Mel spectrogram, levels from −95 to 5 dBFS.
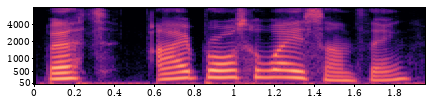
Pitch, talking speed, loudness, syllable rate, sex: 225 Hz, 155 wpm, -18 LUFS, 4.9 syllables/s, female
